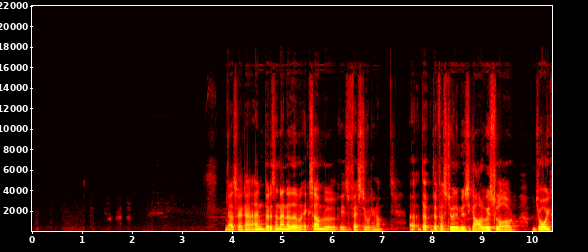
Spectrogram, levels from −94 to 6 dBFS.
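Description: Nothing in this speech recording stood out as a technical problem on listening.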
